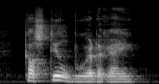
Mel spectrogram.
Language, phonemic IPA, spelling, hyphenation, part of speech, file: Dutch, /kɑsˈteːl.bur.dəˈrɛi̯/, kasteelboerderij, kas‧teel‧boer‧de‧rij, noun, Nl-kasteelboerderij.ogg
- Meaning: castle farm (farm leased or operated by a liege)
